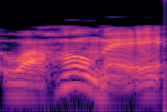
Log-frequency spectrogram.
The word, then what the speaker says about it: Guajome: They pronounce it Guajome, and it means the place of the frogs, standing cool within the shadow of great cypresses.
